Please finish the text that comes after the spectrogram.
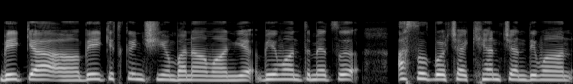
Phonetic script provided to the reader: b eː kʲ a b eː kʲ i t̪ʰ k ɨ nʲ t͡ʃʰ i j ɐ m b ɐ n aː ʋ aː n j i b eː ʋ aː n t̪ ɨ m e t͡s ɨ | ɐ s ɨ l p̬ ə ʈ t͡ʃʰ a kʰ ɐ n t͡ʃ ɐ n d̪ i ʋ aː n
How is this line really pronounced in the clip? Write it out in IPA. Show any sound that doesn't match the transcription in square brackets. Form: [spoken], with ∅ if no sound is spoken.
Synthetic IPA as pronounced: b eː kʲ a b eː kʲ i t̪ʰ k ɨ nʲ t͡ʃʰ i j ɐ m b ɐ n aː ʋ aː n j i b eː ʋ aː n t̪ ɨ m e t͡s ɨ | ɐ s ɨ l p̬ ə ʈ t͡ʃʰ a kʰ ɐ n t͡ʃ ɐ n d̪ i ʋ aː n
